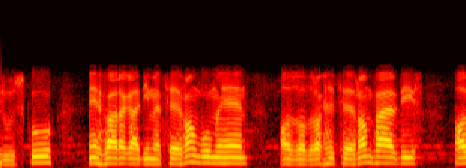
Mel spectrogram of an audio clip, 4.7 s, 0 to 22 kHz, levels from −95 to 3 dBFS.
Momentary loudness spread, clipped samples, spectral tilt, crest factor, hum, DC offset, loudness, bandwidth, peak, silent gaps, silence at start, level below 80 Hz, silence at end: 8 LU; under 0.1%; -5 dB/octave; 18 dB; none; under 0.1%; -29 LUFS; 4.5 kHz; -12 dBFS; none; 0 s; -72 dBFS; 0 s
